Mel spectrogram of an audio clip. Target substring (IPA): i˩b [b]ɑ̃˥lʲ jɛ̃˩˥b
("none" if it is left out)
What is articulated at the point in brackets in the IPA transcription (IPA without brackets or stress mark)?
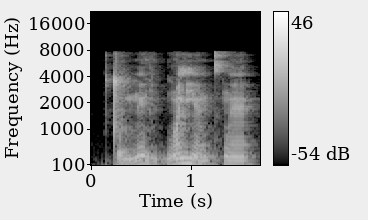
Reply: ɡʷ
